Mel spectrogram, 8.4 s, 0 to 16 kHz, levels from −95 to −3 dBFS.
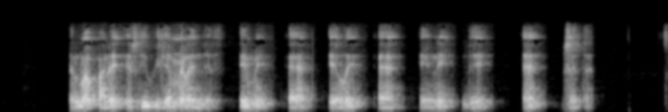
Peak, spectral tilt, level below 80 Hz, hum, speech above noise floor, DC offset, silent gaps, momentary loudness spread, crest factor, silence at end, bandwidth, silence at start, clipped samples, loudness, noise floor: -2 dBFS; -6 dB/octave; -54 dBFS; none; 64 dB; under 0.1%; none; 13 LU; 20 dB; 0 s; 7.4 kHz; 0.85 s; under 0.1%; -22 LUFS; -86 dBFS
